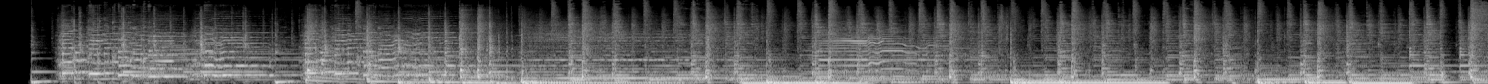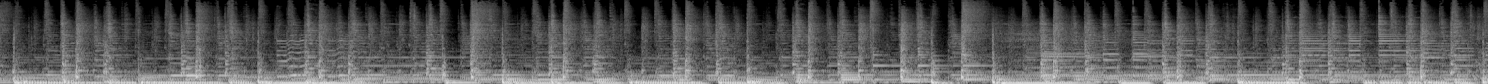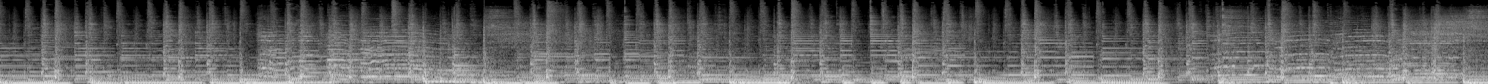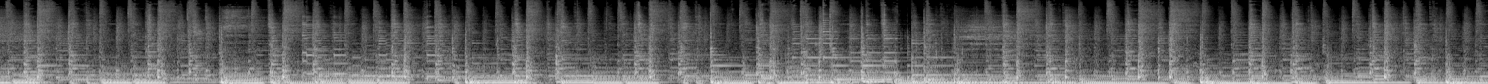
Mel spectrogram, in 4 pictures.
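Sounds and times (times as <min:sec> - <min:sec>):
instrumental national anthem: 0:00.3 - 0:59.5.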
